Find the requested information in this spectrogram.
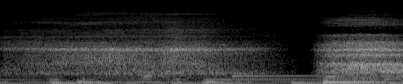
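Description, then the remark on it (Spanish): A slow, long breath drawn as a steady airy hiss over several seconds during a guided relaxation exercise, swelling slightly louder near the end, with a low humming drone underneath and no talking. “Toma ahora una nueva respiración lenta y larga.”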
